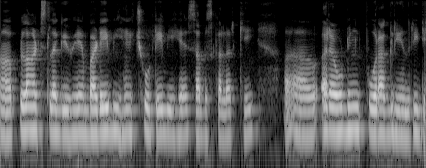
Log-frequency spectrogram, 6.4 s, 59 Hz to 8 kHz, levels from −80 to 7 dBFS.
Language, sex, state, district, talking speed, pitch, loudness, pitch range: Hindi, female, Bihar, Patna, 185 wpm, 165 Hz, -17 LUFS, 155-170 Hz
